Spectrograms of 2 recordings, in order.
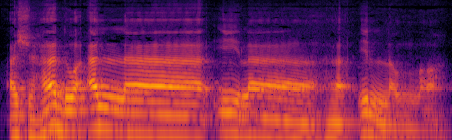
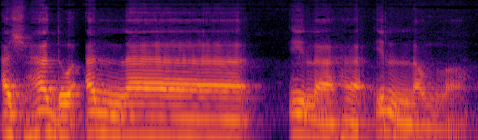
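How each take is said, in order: First: The vowel in 'ilah' is long. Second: The vowel in 'ilah' is short. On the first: The speaker calls it right. "ilah itu juga panjang" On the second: The speaker calls it wrong. "Bukan uh, dikatakan"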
